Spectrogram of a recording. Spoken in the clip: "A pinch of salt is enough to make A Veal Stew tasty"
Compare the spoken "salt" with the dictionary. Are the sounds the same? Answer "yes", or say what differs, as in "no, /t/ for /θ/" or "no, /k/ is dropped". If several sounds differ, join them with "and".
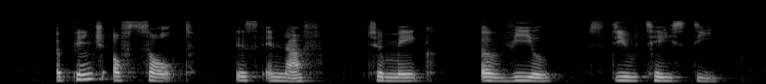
yes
